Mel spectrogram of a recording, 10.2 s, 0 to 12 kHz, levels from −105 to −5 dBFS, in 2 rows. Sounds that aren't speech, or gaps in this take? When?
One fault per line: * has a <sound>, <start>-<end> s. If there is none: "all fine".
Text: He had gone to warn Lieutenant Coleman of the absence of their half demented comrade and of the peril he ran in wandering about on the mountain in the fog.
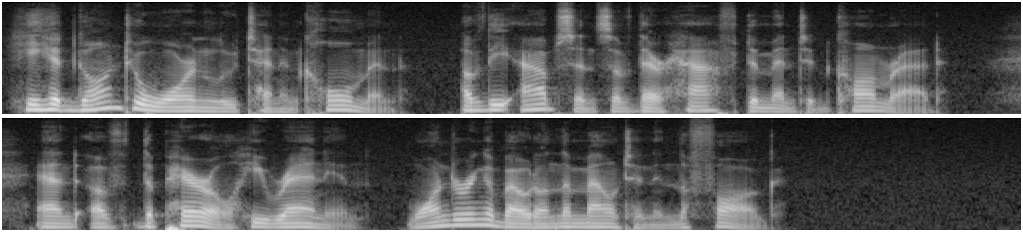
all fine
